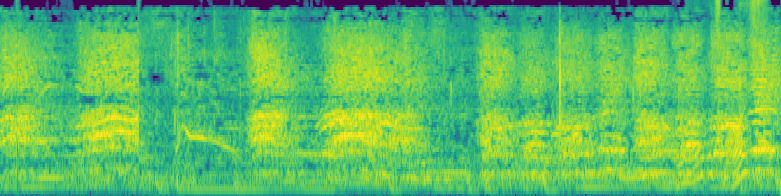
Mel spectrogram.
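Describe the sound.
A large crowd in an Italian town chants along to a song played over the streets, a continuous swell of many voices with rising and falling sung phrases and scattered shouts.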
